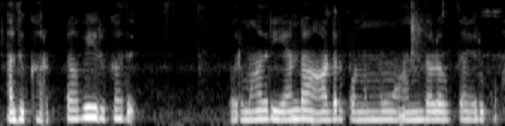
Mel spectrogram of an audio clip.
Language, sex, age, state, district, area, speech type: Tamil, female, 18-30, Tamil Nadu, Dharmapuri, rural, spontaneous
